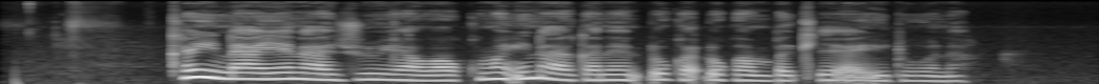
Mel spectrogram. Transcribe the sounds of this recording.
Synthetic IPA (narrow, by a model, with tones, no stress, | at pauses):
kʰa˦˨jnaː˦jɐ˦naː˨d͡ʒuː˦jaː˨waː˦kʷʊ˦ma˦ʔɪ˦naː˨ɡɐ˦nɪ˦nɗʊ˦ɡa̰˨ɗʊ˦ɡɐ˨mbɐ˨kʲʼeː˦ʔa̰˨ʔɪ˦doː˦naː˦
